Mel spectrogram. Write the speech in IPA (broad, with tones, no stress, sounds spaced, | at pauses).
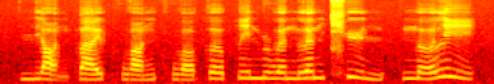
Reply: n̪ j ɑ̰˨˩ ŋ p a˨˦ ɪ̯ pʰ w ɑ˨˦ ŋ kʰ w ɔ˨˦ k ɤ˦ p i˦ n ɻ w ə˦ n l ə˦ n t͡ɕʰ y˥˨ n | n̪ ɤ˨˦ l i˥˨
